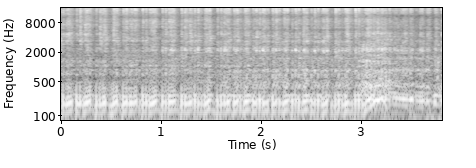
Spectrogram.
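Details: Johnson Evinrude 115hp 60° V4 two-stroke outboard after powerpack replacement and carburetor cleaning, run to check temperatures on the side that was running hot: a steady, even low drone with a faint rhythmic clatter and no misses or stumbles.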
